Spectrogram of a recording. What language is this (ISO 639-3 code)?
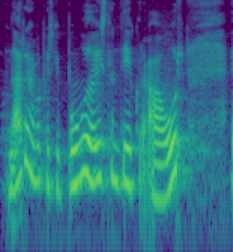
isl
